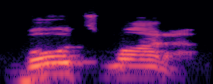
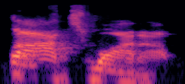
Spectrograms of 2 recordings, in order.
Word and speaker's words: Botswana: So, if you notice that there is an O there's an O in the middle of the name, right? So, it's it's not so it's not actually pronounced Bana. It's pronounced Bana. Botswana.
